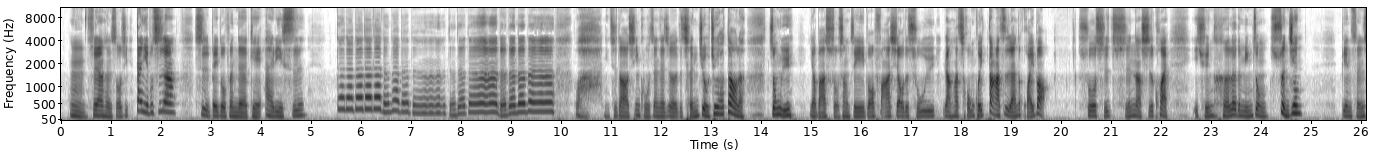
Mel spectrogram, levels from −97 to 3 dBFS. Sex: male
